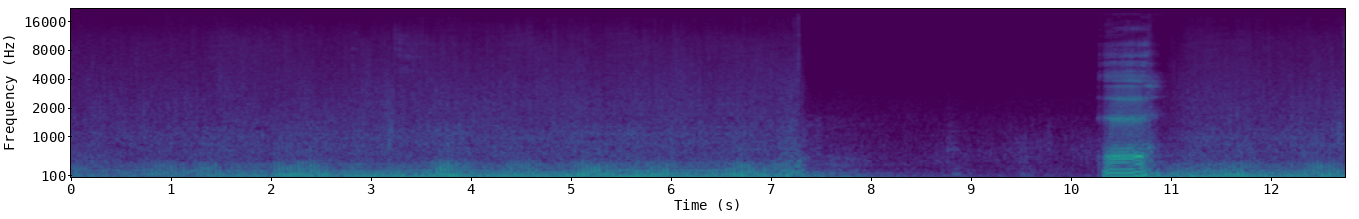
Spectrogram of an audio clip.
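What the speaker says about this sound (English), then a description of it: "These generators sound like cats purring." Generators in Alan Wake II giving off a low, steady purring hum, much like a cat, sustained for several seconds in a game level, then dropping away briefly before a short louder burst near the end.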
